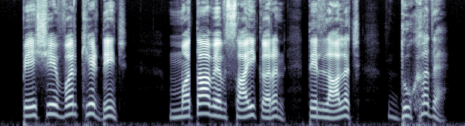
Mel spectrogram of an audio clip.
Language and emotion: Dogri, disgusted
